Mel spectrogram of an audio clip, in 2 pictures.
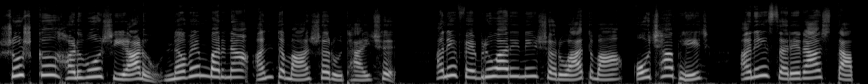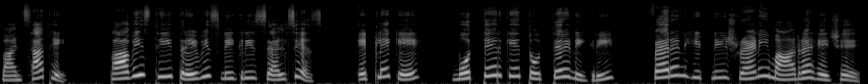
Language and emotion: Gujarati, neutral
